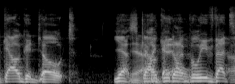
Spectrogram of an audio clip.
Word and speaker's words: Gal Gadot: american i think you do actually say the t it's not like uh like dough like a cookie dough it's like gal gadot yes i believe that's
